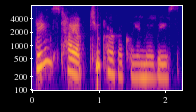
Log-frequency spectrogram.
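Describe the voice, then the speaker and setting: Woman playing a husky, practical young woman. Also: medium pitch, sing-song, normal speed, a little mellow, low-quality recording. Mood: skeptical, wry. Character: practical, skeptical young woman, gently sympathetic. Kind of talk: dramatic script reading.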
